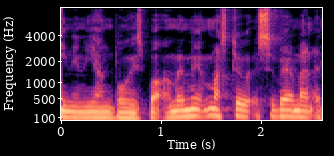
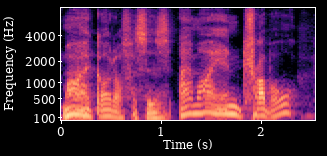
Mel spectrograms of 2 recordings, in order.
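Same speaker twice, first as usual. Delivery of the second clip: posh, plummy, put-on old Italian voice; 4 semitones higher than usual. Retelling what a man caught by officers said, in a plummy old Italian voice. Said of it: "in the most plummiest uh, sort of old Italian voice".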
